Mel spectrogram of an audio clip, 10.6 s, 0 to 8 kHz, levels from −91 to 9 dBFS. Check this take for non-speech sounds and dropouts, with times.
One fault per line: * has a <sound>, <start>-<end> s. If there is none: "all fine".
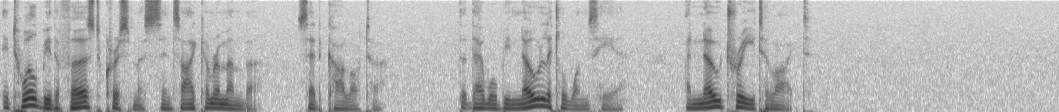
all fine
